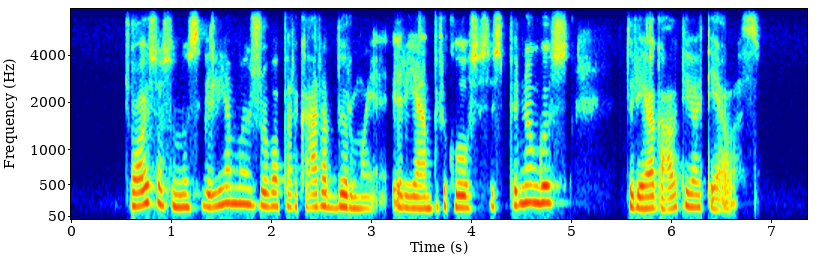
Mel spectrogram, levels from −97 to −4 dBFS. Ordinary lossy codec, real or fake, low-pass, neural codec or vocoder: Opus, 16 kbps; real; 7.2 kHz; none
